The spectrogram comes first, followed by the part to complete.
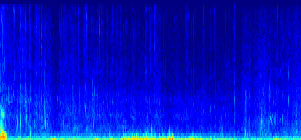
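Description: Wind buffeting the microphone on an open boat, an uneven low rumble that gusts up around the middle.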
